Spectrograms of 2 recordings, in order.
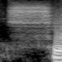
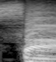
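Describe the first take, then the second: First: "স" as a full, rounded "so"; heavy-s "স"; heavy Saad. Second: "সা" with a thin s and open "aa"; light Seen. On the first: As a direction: say "স" dark and round, like "saw". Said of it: "সদ জবর". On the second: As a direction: say "সা" lightly as saa. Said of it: "সিনের উচ্চারণ হচ্ছে সা". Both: Shown as a demonstration.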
